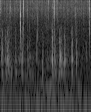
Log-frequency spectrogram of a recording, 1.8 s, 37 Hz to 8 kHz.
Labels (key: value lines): label: biophony, sea urchins (Echinidae)
recorder: SoundTrap 600 or HydroMoth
